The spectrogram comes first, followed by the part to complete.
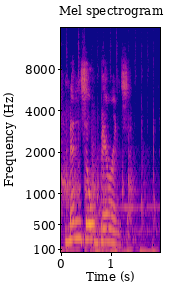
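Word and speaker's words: Menzoberranzan: for different names right this is how i found out things like the word is zach nafion drizzed right and menzo baronson right otherwise i would have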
